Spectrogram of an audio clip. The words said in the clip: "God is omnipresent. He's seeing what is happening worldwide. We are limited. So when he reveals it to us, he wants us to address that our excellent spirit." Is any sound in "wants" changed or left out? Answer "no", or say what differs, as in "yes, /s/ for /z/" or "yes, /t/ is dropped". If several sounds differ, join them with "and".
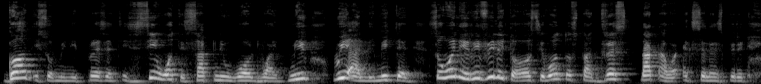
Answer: yes, /s/ is dropped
